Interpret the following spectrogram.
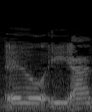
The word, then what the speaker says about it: Leigh: name is, but it's spelled L E I G H. And if you think about it, how do you spell sleigh? like Santa slay s L E I G H. So they pronounce my name, but if you think about that, it's really lei, but I've always been, so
